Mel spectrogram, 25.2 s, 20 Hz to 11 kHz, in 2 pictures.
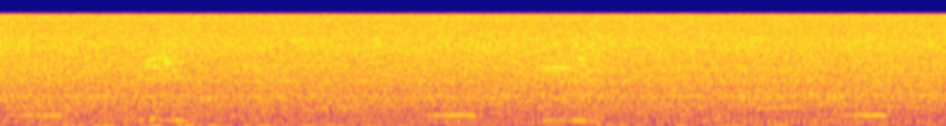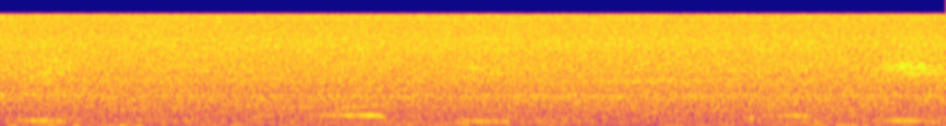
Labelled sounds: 24.6	24.9	humpback whale, 1.5 to 2.1 kHz

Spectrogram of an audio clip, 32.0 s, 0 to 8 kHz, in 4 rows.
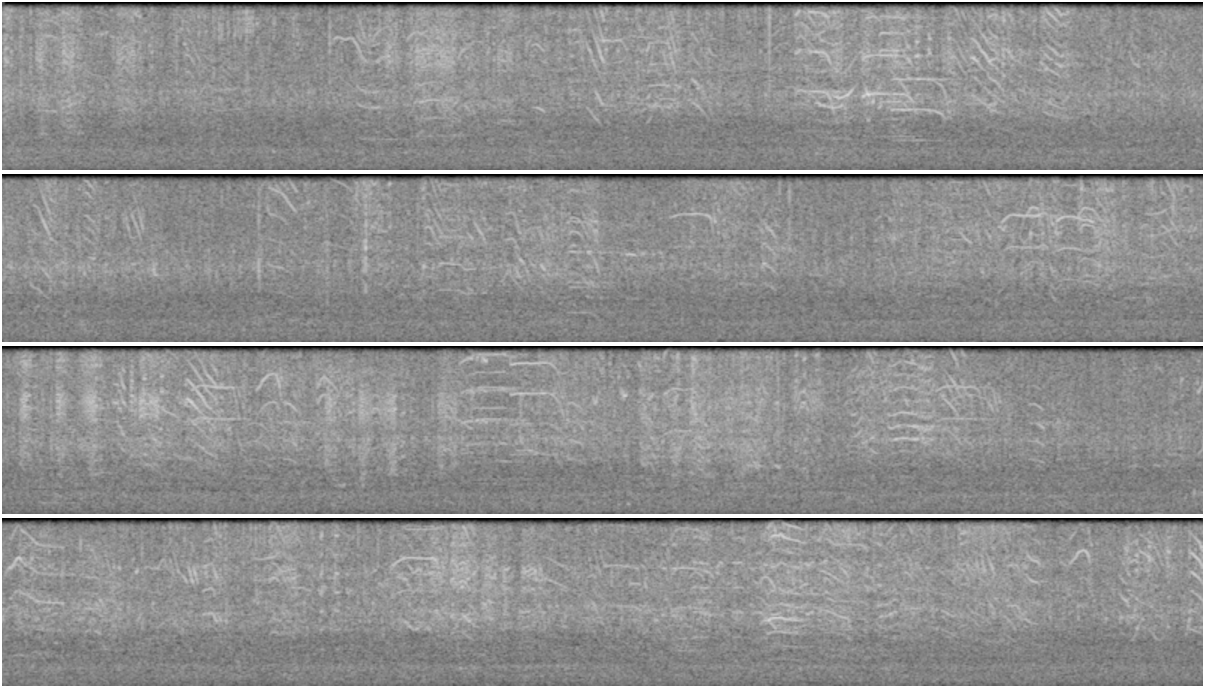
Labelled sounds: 2.4	3.1	Pacific white-sided dolphin, 1.4 to 3.5 kHz
4.2	4.5	Pacific white-sided dolphin, 2.8 to 3.2 kHz
5.2	7.1	Pacific white-sided dolphin, 1.4 to 7.6 kHz
9.8	11.2	Pacific white-sided dolphin, 2.3 to 7.4 kHz
11.8	12.8	Pacific white-sided dolphin, 5.5 to 6.2 kHz
14.7	16.0	Pacific white-sided dolphin, 2.8 to 6.4 kHz
17.2	17.9	Pacific white-sided dolphin, 4.2 to 7.0 kHz
19.0	19.8	Pacific white-sided dolphin, 2.8 to 7.8 kHz
20.9	21.2	Pacific white-sided dolphin, 2.1 to 2.5 kHz
21.9	22.6	Pacific white-sided dolphin, 3.5 to 7.3 kHz
24.0	24.5	Pacific white-sided dolphin, 3.9 to 7.5 kHz
26.6	29.8	Pacific white-sided dolphin, 1.8 to 7.9 kHz

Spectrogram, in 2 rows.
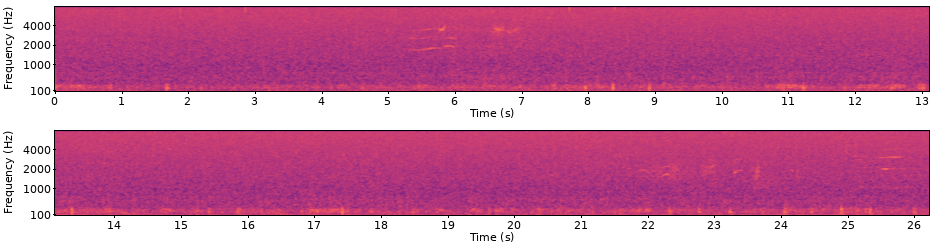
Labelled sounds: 5.3	6.1	killer whale, 1.7 to 4.0 kHz

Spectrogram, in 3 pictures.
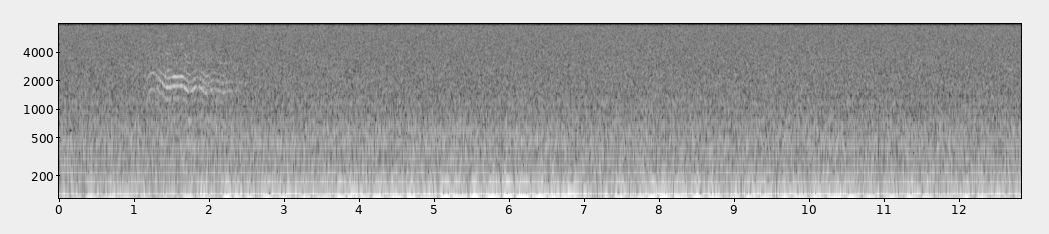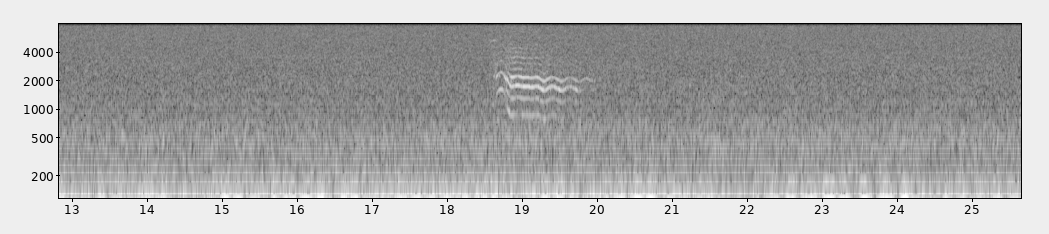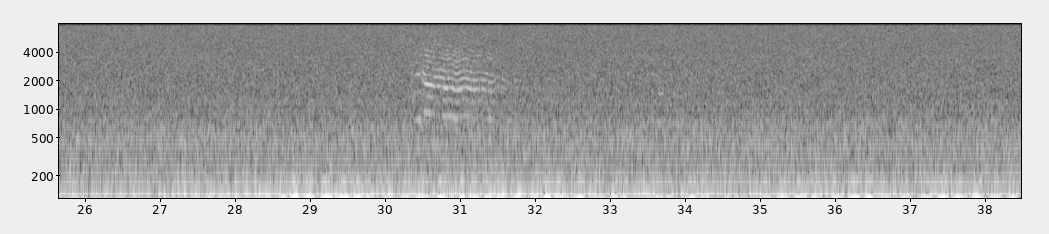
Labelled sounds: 1.1	2.4	killer whale, Bigg's (transient), 1.2 to 2.6 kHz
18.6	20.0	killer whale, Bigg's (transient), 0.80 to 4.5 kHz
30.5	31.5	killer whale, Bigg's (transient), 0.80 to 2.7 kHz

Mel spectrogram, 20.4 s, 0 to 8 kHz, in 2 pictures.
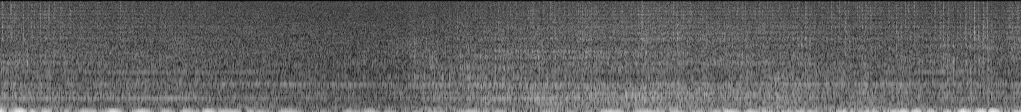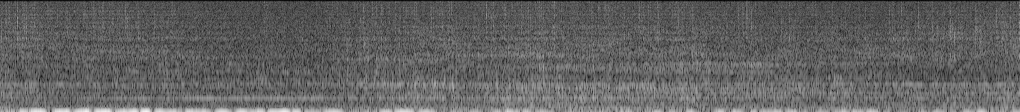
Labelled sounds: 11.2	11.4	vessel noise, 1.8 to 2.0 kHz

